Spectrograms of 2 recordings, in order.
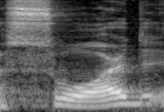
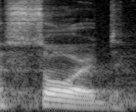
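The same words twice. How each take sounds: First: Sword said with the w sounded, "swoord"; the wrong way: sword with a w glide; teacher showing the mistake, w sounded in sword. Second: Sword said with no w, just "sord"; the right way: sword with a silent w; teacher giving the model sword, silent w. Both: Shown as a demonstration. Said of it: "como se o W não tivesse ali".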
